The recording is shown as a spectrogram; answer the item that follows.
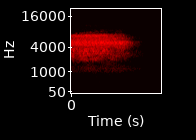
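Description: A deep inhale during a guided breathing exercise: one long, airy, hissing breath that holds steady and then fades out over about a second and a half, with no talk.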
